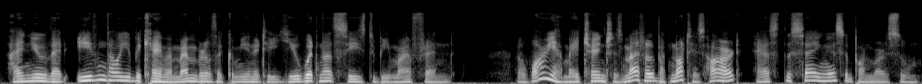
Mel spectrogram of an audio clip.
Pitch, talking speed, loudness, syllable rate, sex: 135 Hz, 235 wpm, -19 LUFS, 6.0 syllables/s, male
